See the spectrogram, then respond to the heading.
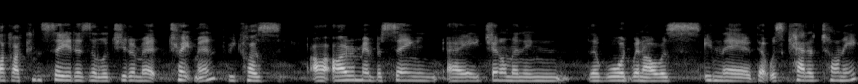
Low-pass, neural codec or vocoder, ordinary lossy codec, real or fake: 7.2 kHz; codec, 16 kHz, 8 kbps, FunCodec, trained on LibriTTS, 25 frames a second; MP3, 48 kbps; fake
